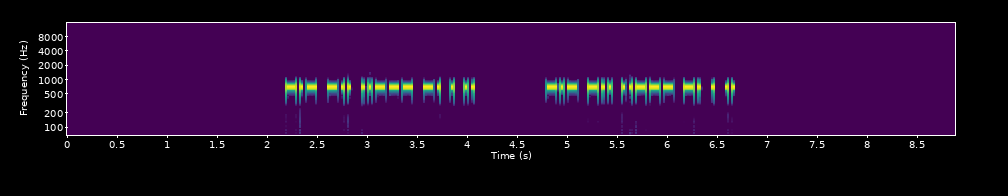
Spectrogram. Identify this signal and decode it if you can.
Morse code, heard as a keyed tone, about 35 wpm, 700 Hz. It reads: KD2NEI KD2NEI
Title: USA Call Signs - 6 Characters - Repeated 2x - 35wpm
